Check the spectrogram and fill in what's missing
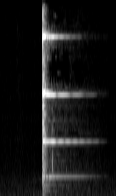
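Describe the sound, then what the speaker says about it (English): A single bright notification bell ding strikes once, sharp and clean, then rings out in a fading metallic shimmer that lasts about two thirds of a second, surrounded by silence. "you must also hit on the notification bell"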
